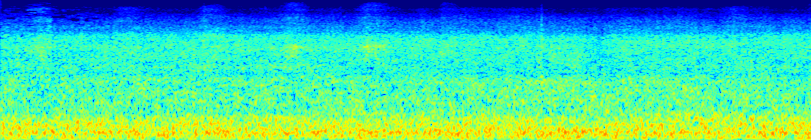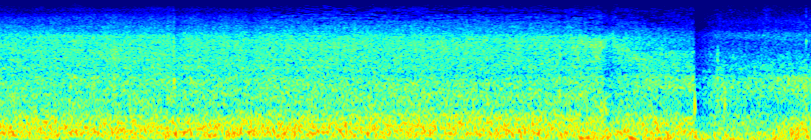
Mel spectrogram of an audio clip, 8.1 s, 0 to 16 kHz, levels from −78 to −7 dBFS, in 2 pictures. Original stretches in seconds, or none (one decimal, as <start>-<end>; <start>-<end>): 0.0-0.5; 5.4-8.1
